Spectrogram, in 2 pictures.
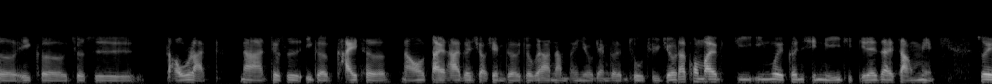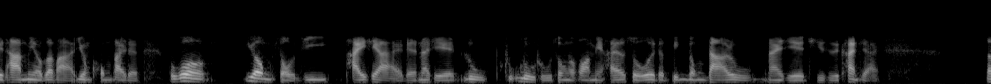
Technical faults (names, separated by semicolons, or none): AMR narrowband mobile codec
